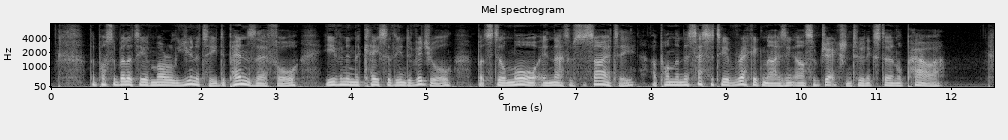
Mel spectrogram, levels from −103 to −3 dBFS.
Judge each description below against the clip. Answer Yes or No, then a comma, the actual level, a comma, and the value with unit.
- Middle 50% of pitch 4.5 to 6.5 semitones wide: No, average, 3.5 semitones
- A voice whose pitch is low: Yes, low, 120 Hz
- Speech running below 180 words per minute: Yes, average, 155 wpm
